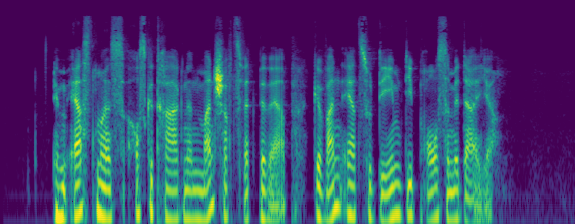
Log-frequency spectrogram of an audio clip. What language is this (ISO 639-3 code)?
deu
